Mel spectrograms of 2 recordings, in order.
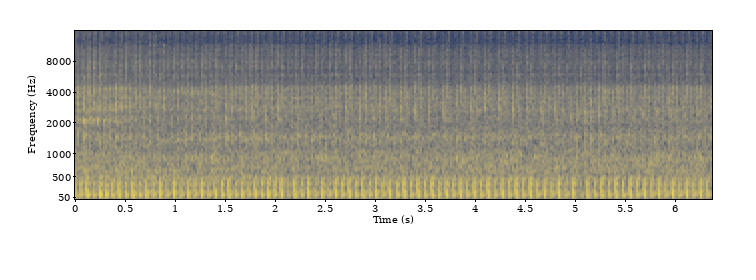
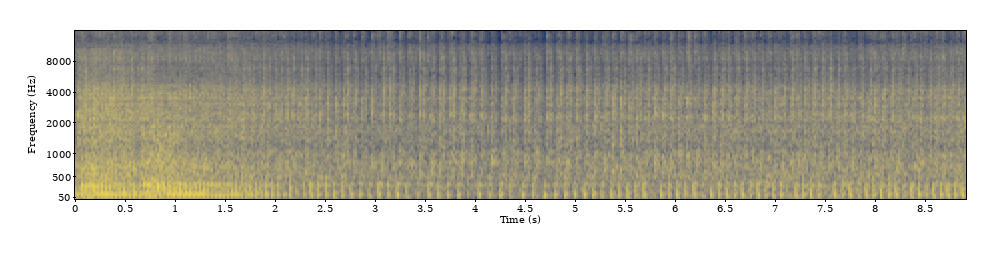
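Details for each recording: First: Honda Supra Pit New four-stroke motorcycle from the 2000s after timing chain replacement and fresh oil, cover closed: quick even single-cylinder idle putter about 3.5 beats per second, chain noise gone; piston and crankshaft bearings still suspected. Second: Honda Supra Pit New 4-stroke motorcycle, made in the 2000s, that the owner reports sounds very rough, checked at idle before teardown. A fast, even ticking rattle of about 200 per minute rides over the idle. Worn timing chain.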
